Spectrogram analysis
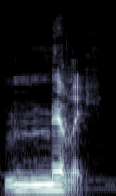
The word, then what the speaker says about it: M1LY: It's Millie. still pronounced Millie.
